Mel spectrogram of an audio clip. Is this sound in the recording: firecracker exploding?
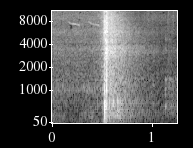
yes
